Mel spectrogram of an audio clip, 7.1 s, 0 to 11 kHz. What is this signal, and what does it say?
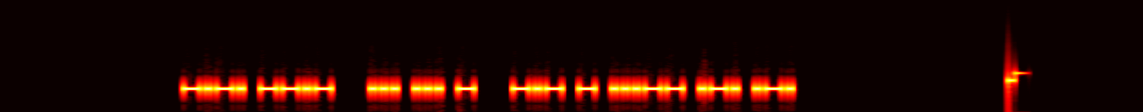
Morse code, heard as a keyed tone, about 36 wpm, 700 Hz. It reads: CQ SST KT3RR
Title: K1USN SST QSO Practice - 35wpm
